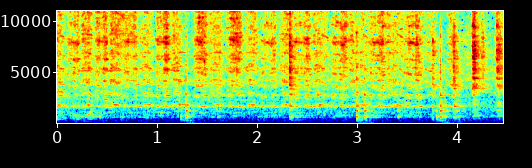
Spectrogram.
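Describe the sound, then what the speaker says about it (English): Whisk clattering against a cold pan while milk is worked into a mixture, quick repeated scraping and tapping strokes, close and fairly loud with no talk. "So I've just added the first bit of milk, so it's easiest to do this with a whisk."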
